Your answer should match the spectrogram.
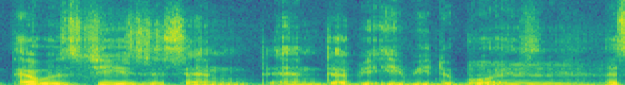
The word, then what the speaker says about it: Du Bois: No, he pronounced it the anglicized way, Du Bois.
